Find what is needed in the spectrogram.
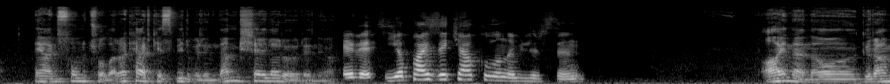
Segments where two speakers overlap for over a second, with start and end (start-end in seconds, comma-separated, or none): none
